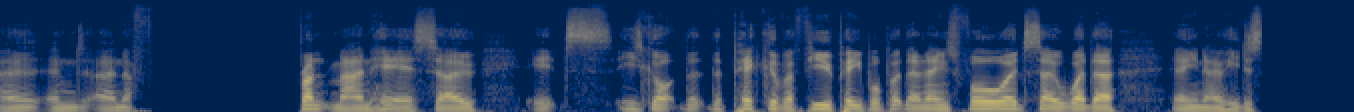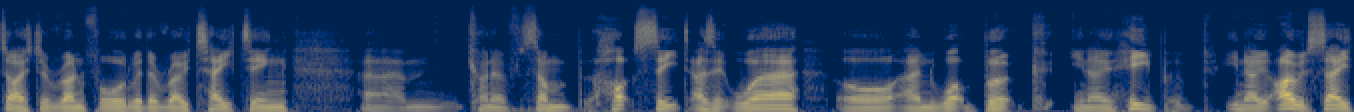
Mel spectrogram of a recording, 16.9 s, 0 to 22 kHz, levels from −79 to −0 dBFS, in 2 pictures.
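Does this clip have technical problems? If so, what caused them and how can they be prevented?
Yes. The speech stops dead twice in a playback stall: from 0.94 to 1.89 s, after "and and a" and before "man here", a gap of about 0.93 s; and from 7.88 to 8.49 s, after "uh you know he" and before "to run forward with", about 0.58 s. The likely cause is the player running short of buffered data or its audio thread being blocked. On a waveform each gap is a flat line; a spectrogram shows a blank vertical band. A larger playback buffer and keeping the audio thread free of blocking work would prevent it.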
